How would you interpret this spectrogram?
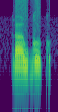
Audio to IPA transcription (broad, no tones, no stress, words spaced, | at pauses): ɾaw ɡok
